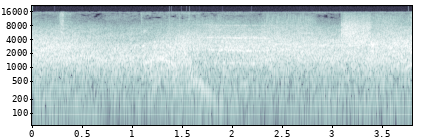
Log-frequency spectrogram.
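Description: Energy blasts whoosh and explode.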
